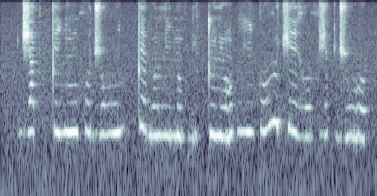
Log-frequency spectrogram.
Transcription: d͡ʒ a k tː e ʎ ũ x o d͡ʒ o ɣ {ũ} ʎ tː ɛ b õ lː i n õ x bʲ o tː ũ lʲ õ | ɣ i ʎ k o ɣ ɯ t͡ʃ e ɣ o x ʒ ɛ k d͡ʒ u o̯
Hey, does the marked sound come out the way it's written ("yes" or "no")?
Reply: no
